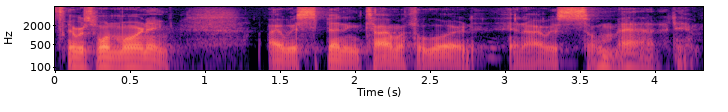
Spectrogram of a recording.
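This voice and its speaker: A man in his thirties, a pastor, earnestly telling a personal story in a podcast interview, going from quiet to loud. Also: rumbling low, fairly quick, gravelly. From United States. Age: 30s. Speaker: associate pastor.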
